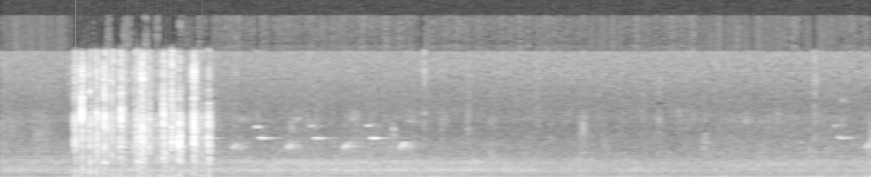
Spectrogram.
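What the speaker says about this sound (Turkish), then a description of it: "Evet altına kuşlar açıldı." A flock of released Süper Beyaz Perçemli pigeons takes off in a burst of flapping wings lasting about a second, then fades against a steady outdoor background rumble.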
